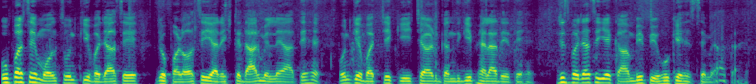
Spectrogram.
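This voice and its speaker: A man's voice: low voice, normal speed, hardly any pauses, a little mellow, slight background noise. A man narrating a scripted cartoon family story.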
